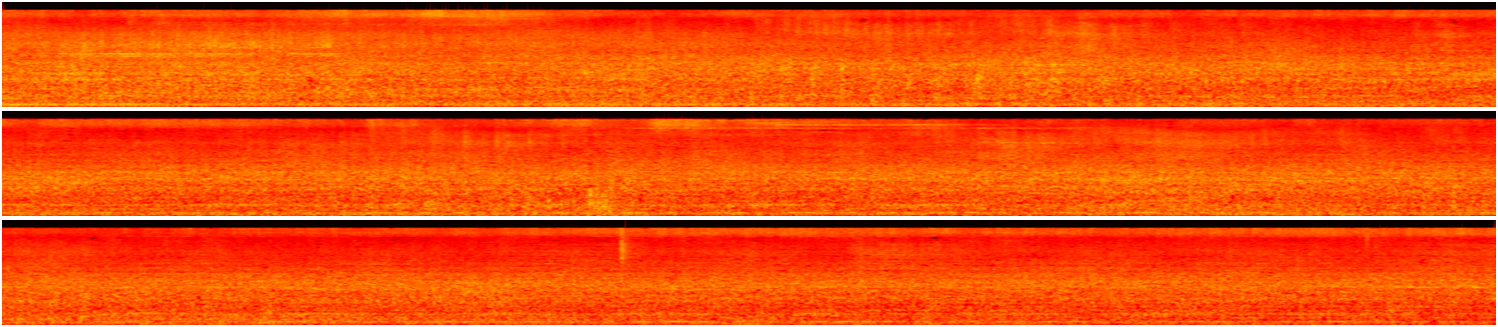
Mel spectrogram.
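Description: Loaded-train rumble of CSX coal hopper cars rolling past on curved track: a continuous, steady rumble of steel wheels on rail.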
